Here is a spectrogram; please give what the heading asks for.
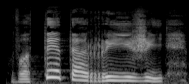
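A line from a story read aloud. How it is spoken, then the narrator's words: Admiring exclamation. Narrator (Russian): восхищенно воскликнул кто-то из публики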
